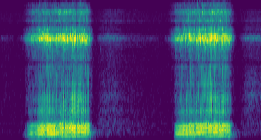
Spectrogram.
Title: Indian man snoring sound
